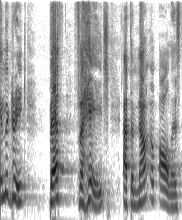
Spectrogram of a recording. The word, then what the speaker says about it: Bethphage: I actually looked up how to say that. Bethphage, that's how you say it in the Greek.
